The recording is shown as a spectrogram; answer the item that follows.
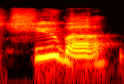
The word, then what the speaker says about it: Chuba: It's Chuba, like Chuba. Shoes. – Okay. – Rhymes with Tuba.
